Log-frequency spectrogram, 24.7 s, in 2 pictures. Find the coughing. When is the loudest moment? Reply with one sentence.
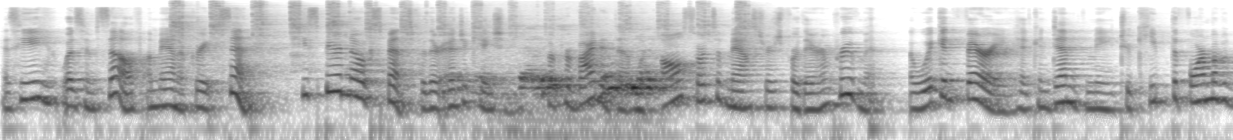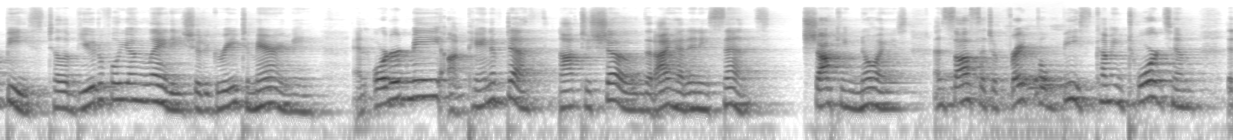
The loudest moment of the coughing is at 6 seconds.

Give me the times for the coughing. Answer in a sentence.
The coughing can be heard from 4.4 to 6.7 s and from 21.6 to 23.0 s.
